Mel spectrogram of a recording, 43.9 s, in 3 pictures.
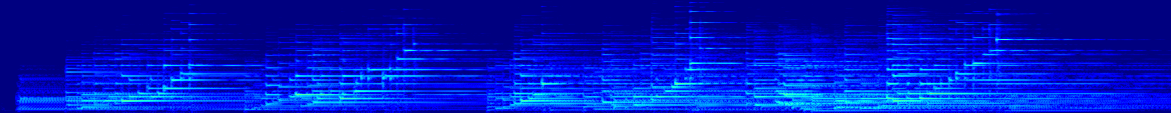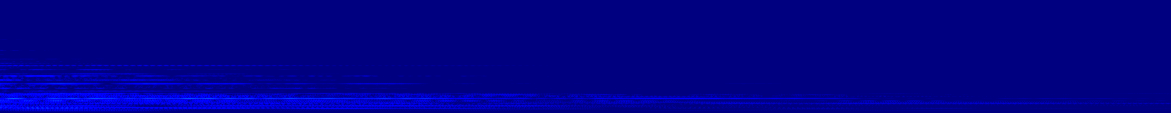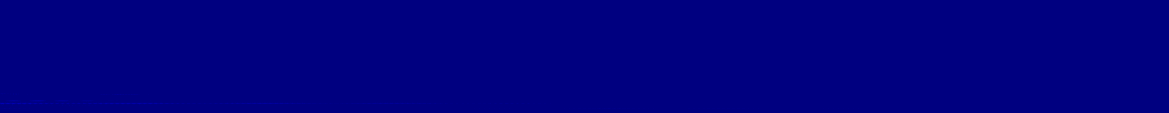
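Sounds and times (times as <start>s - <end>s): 
improvised music: 0.2s - 16.1s.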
